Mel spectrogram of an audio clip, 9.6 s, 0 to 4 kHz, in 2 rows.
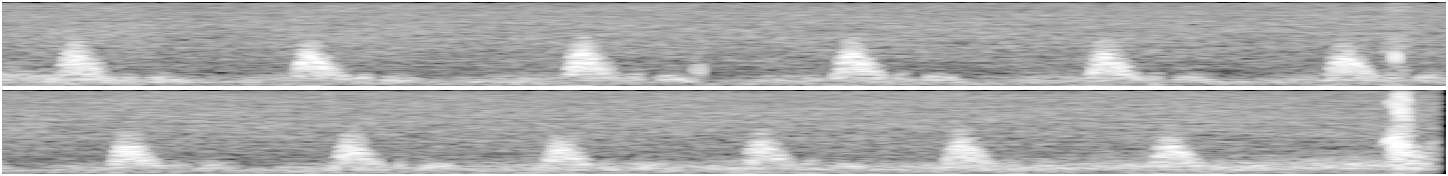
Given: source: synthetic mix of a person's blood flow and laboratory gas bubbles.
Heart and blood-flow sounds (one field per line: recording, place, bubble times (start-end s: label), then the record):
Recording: Doppler ultrasound of blood flow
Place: subclavian vein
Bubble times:
2.33-2.40 s: bubbles
4.65-4.73 s: bubbles
9.45-9.63 s: bubbles
From the record:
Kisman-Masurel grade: 123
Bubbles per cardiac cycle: 1 to 2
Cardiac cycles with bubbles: 10 to 50%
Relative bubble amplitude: loud (0.450 to 0.775)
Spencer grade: 2 (many but less than half of the cardiac periods contain bubble signals, singularly or in groups)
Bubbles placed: anywhere in the cardiac cycle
